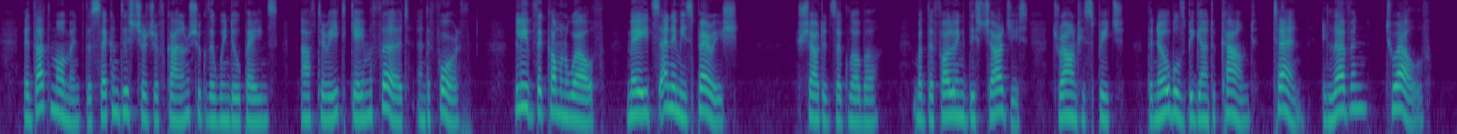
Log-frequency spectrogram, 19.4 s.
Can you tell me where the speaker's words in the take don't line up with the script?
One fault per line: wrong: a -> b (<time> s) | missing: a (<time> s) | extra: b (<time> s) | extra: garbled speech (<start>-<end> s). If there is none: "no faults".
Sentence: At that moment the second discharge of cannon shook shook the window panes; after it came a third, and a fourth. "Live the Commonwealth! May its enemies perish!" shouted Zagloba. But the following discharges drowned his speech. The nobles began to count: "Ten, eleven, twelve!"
missing: shook (2.8 s)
